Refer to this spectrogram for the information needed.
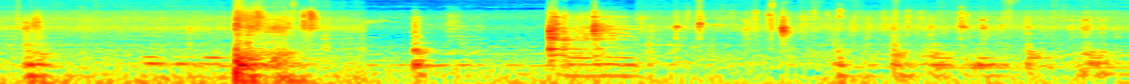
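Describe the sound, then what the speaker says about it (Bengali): Egg and pea lentil pakoras fry in hot oil with a soft, continuous sizzle, broken by occasional louder clatters and scrapes as pieces are turned and lifted out. "এইভাবে একে একে ভেজে নেব।"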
